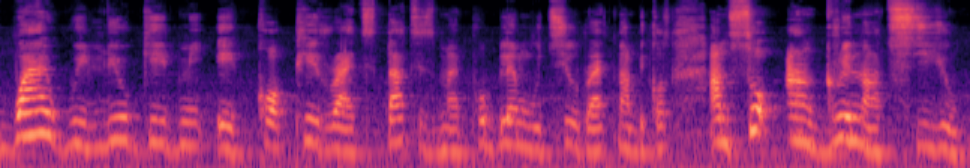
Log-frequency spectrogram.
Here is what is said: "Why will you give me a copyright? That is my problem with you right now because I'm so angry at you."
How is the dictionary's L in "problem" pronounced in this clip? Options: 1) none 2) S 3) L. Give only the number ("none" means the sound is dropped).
3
